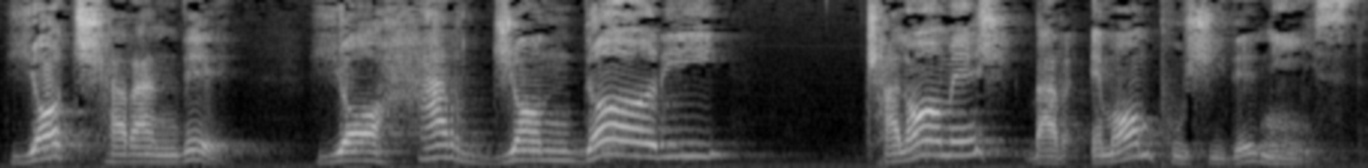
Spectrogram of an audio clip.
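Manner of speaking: very slow, emphatic preacher's quotation; weighty, loud-edged recital with long pauses; solemn recitation. Retold or imitated. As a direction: declaim it phrase by phrase, stretching the words. Recites the Imam's saying.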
